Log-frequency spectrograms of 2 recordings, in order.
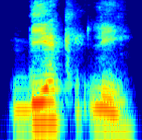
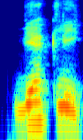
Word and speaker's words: virkelig: Remember two syllables when spoken. Virkelig. Virkelig godt.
